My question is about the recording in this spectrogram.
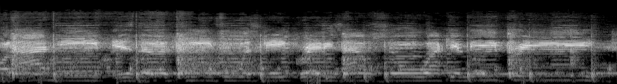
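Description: A song: a high-pitched, pitch-shifted singing voice over a backing track, carrying on without a pause.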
